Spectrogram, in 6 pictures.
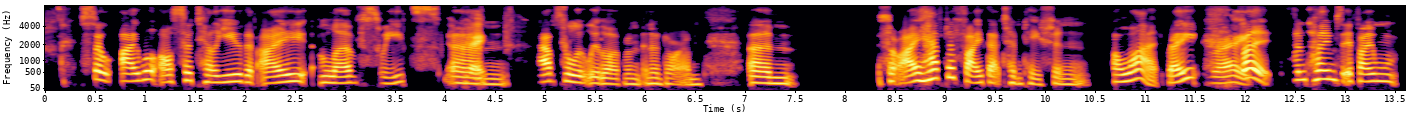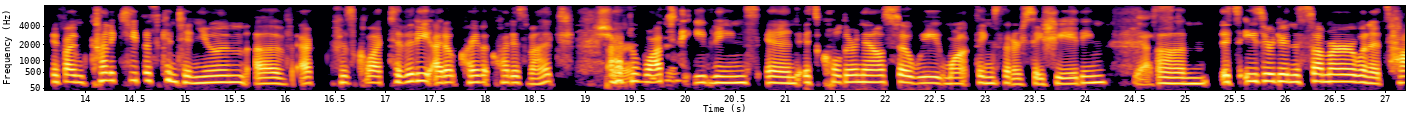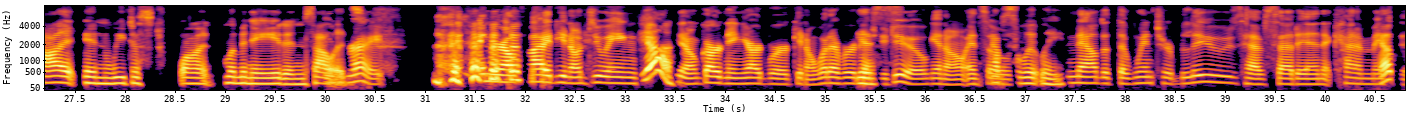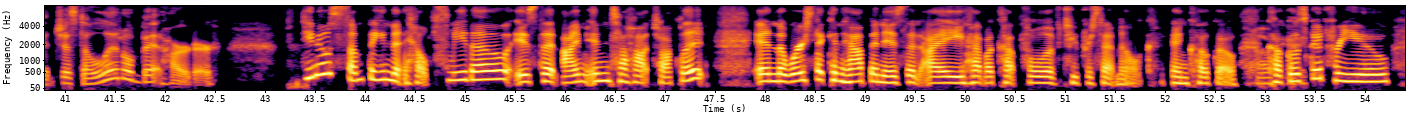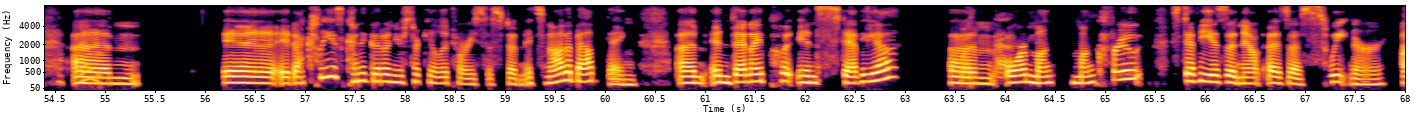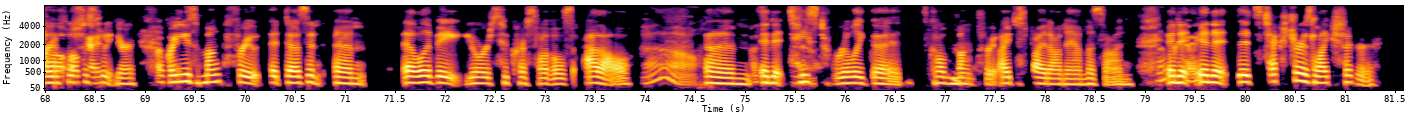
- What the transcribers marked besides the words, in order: laugh; other background noise
- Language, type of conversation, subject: English, unstructured, What's the best way to keep small promises to oneself?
